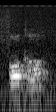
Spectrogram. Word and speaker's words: Vogel: Josef Vogel or Wolf. Focal was is in low German how it's pronounced.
